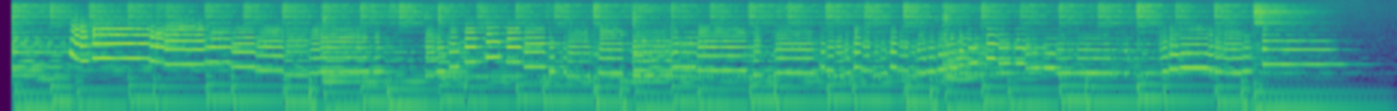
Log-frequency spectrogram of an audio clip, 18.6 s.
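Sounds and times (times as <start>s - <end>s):
jazz music ringtone: 0.2s - 18.2s.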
